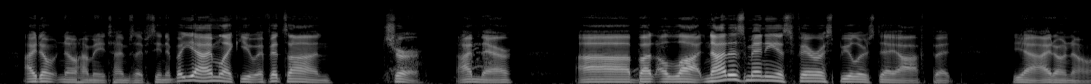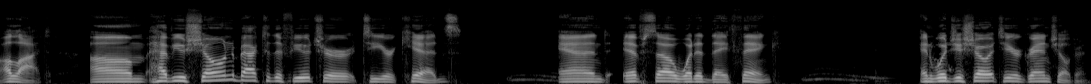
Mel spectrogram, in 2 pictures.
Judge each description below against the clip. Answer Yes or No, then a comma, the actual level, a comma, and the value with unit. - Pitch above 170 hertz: No, low, 130 Hz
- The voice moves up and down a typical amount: No, wide, 5.7 semitones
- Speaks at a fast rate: No, average, 180 wpm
